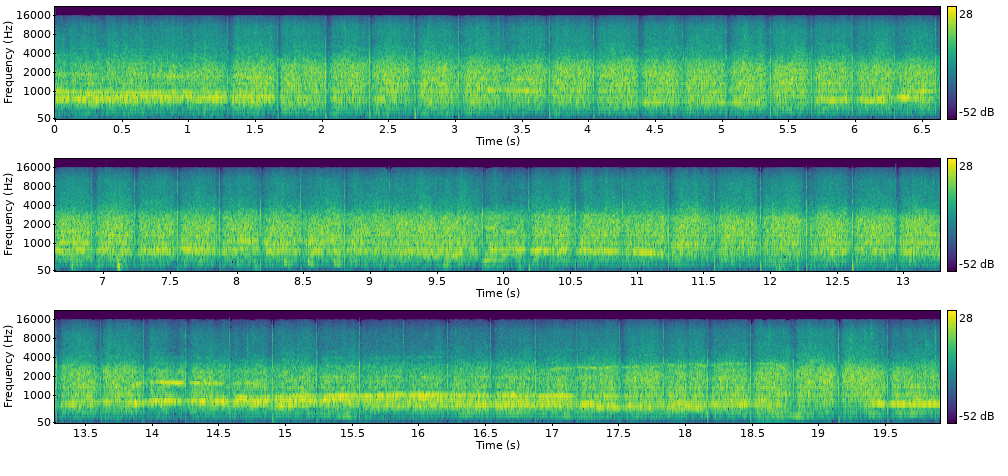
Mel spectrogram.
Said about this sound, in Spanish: ¿Sabes ese momento cuando te dan un Goya honorífico o un Oscar honorífico y que hay una ovación de pie y que la gente se levanta a aplaudirte de pie? No lo haríais ahora y sería como increíble. ¡Vamos todos!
